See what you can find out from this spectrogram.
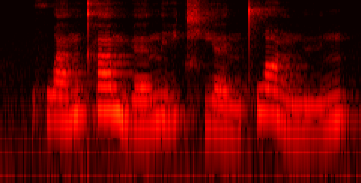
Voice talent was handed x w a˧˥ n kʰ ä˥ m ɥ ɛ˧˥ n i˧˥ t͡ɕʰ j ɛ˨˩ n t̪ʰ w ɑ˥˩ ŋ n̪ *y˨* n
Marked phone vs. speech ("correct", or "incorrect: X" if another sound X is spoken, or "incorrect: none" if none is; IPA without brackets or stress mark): incorrect: y˧˥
